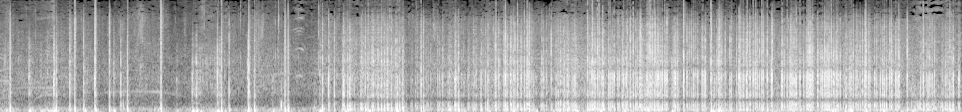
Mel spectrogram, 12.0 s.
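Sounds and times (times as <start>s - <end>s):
firework crackle: 0.0s - 12.0s
firework shells bursting: 0.0s - 12.0s.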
